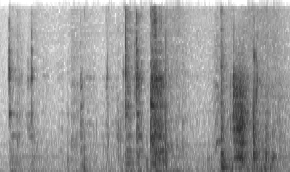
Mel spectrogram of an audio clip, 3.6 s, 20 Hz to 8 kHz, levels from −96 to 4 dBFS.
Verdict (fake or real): real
